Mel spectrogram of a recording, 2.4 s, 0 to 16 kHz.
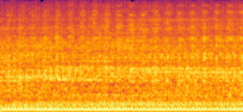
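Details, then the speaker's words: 1997 Jetta GT cold start: smooth, even idle with steady low drone and no ticking, knocking or stumbling; healthy engine running cold. "oh well take a look at the engine cold start engine running cold"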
